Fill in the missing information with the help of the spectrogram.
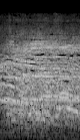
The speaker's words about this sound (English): Now Orangefield getting their turn to yell and erupt at the umpire.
